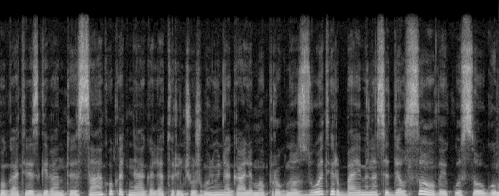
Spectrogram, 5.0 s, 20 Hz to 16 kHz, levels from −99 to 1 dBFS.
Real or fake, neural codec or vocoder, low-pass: real; none; 14.4 kHz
